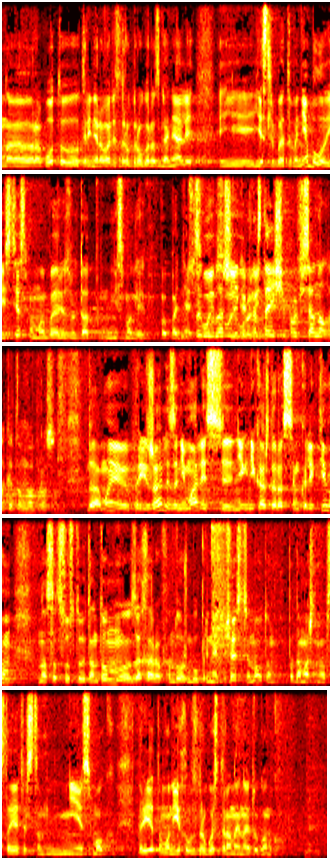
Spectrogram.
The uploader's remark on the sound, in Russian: Выпуск, который вы слушаете, был записан во время картинг-марафона «Бодрое Межсезонье. Гонка проходила 24 ноября 2013 года в Москве на территории картодрома «FORZA Волгоградка».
